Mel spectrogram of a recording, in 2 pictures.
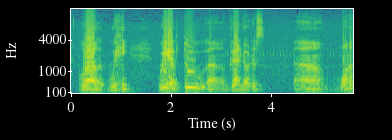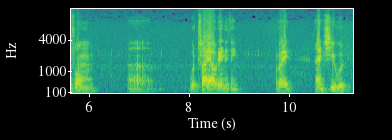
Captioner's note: laughs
